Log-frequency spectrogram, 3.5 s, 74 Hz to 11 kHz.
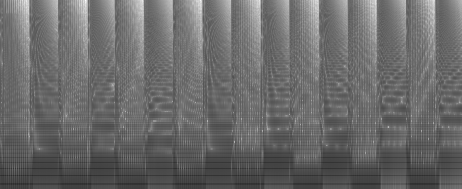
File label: Bass 138 C; Audacity; loops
